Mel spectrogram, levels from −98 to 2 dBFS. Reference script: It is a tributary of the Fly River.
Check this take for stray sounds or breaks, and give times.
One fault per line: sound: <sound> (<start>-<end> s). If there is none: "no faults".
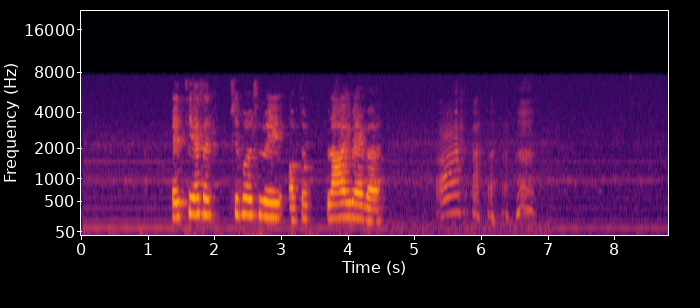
sound: laugh (5.3-6.9 s)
